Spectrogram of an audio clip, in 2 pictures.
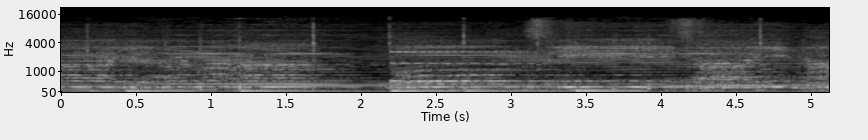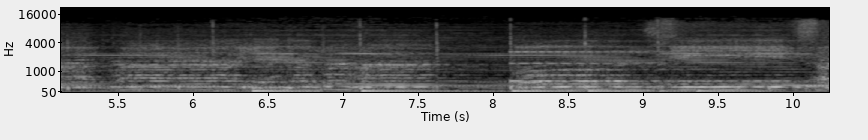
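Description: Devotional chant music: a sung mantra over a steady drone, its phrases recurring every two to four seconds, with a low bass note pulsing beneath.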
